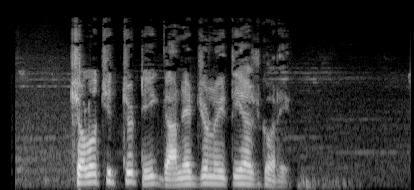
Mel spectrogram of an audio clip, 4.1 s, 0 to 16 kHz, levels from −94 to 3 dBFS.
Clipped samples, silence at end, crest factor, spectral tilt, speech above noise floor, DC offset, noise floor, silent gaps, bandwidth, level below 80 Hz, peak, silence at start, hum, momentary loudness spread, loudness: under 0.1%; 1.25 s; 20 dB; -6 dB/octave; 42 dB; under 0.1%; -59 dBFS; none; 11 kHz; -62 dBFS; 0 dBFS; 0.7 s; none; 11 LU; -18 LUFS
